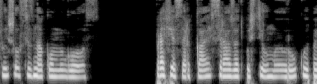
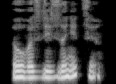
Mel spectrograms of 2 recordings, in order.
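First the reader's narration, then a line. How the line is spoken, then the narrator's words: Calm question. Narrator (Russian): спокойно спросил анимаг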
